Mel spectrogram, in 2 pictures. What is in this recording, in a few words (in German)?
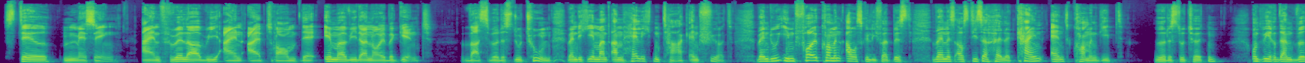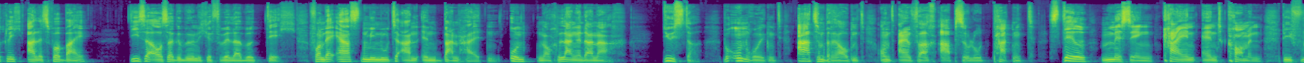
Werbung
